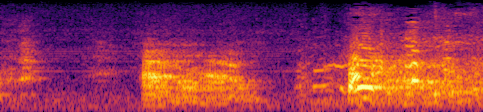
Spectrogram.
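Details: Dog making 'talking' sounds: three brief yowling, bark-like vocal bursts spaced roughly half a second to a second apart, the last loudest and slightly tonal, in a quiet indoor setting.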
